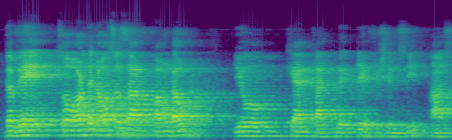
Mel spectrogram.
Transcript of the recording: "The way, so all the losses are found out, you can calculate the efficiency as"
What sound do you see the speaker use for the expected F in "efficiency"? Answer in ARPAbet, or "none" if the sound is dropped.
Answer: F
